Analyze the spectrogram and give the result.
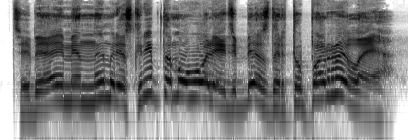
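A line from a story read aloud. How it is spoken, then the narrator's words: Roar. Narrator (Russian): взревел Шуйский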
